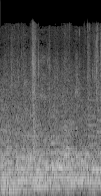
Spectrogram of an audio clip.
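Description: Indistinct chatter of many people talking at once in a crowded room, a steady murmur with no single voice standing out.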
